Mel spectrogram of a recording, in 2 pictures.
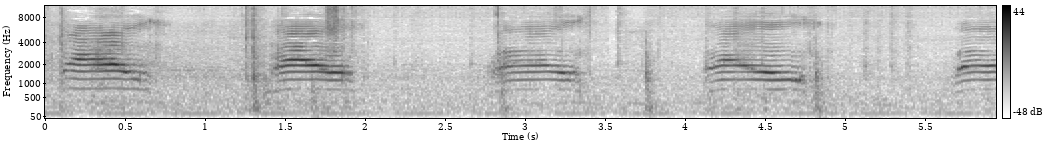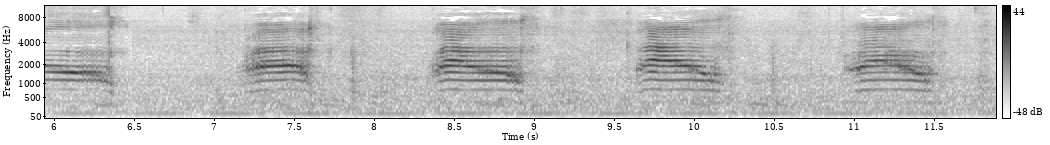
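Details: Wanting the salmon he smells, Juniper the cat meows insistently, nine clear harmonic meows at a steady rate of about one every 1.3 seconds, each rising then falling, with faint taps and a low hum.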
